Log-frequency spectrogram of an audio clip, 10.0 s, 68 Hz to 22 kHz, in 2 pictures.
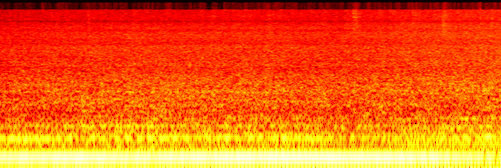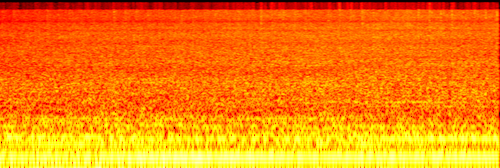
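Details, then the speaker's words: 1964 Chrysler New Yorker 2-door V8 with a slightly sticky thermostat, idling after exhaust leak repair: steady, deep, even rumble, leak faintly audible still, expected to fade when warm; normal idle. "Well, this looks sounds nice, eh? They really cleaned up that exhaust leak,"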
